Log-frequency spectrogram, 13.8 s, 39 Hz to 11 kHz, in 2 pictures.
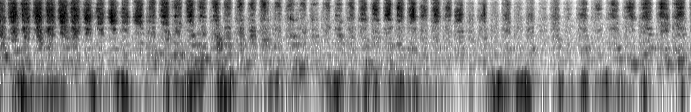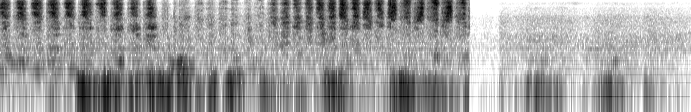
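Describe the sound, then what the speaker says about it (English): Sandpaper rubs back and forth over body filler on a 1962 Ford Falcon, a steady close-up rasping of quick strokes for about eleven seconds before stopping abruptly into near quiet. "that little bit of sanding, it slicks up pretty nice"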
